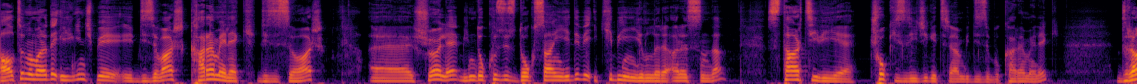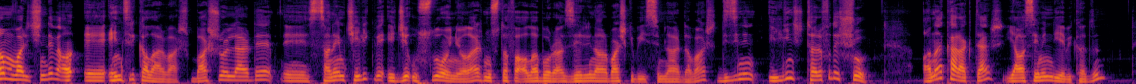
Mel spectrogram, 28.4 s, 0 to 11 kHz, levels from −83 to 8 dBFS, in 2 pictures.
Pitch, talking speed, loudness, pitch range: 135 Hz, 125 wpm, -19 LUFS, 120-160 Hz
